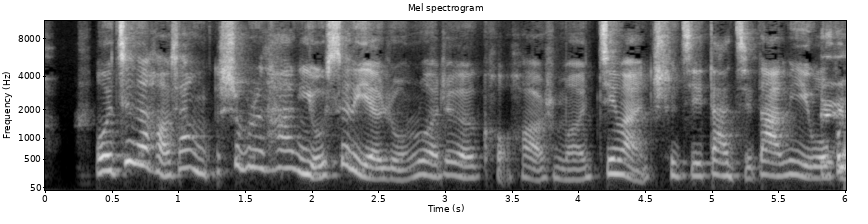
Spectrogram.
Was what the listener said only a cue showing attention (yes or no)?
no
